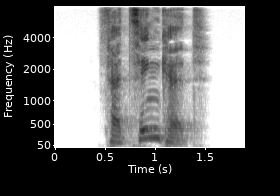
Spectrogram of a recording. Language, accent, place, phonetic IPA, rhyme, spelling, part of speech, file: German, Germany, Berlin, [fɛɐ̯ˈt͡sɪŋkət], -ɪŋkət, verzinket, verb, De-verzinket.ogg
- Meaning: second-person plural subjunctive I of verzinken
